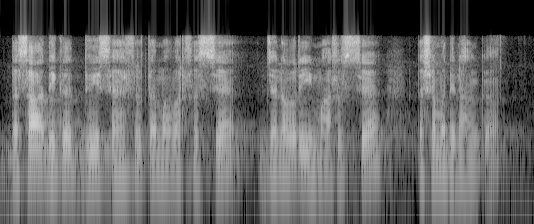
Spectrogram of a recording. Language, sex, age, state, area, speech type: Sanskrit, male, 18-30, Rajasthan, urban, spontaneous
